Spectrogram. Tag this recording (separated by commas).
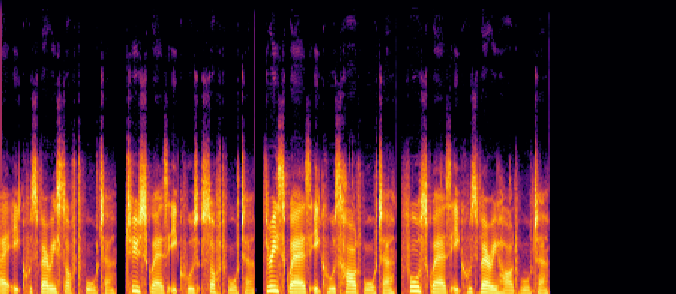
Speech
